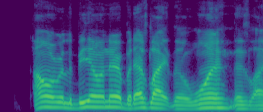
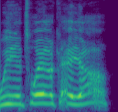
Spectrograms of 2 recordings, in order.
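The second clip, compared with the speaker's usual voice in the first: excited shout; 8 semitones higher than usual. Real, not acted. Streamer celebrating the subscriber milestone, shouting. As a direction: shout the win to the crowd.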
